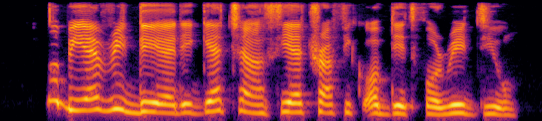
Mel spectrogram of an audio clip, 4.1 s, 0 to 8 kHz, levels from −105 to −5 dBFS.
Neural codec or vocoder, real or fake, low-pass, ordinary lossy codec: none; real; 7.2 kHz; none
